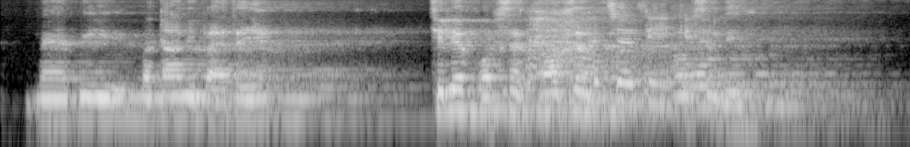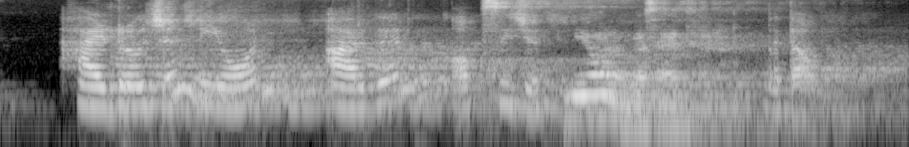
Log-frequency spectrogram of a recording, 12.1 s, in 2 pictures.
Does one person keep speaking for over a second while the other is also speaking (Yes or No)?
No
